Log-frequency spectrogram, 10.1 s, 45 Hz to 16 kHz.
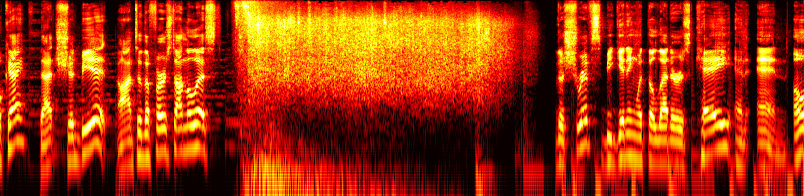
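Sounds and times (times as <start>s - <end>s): rushing hiss: 3.0s - 6.6s.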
